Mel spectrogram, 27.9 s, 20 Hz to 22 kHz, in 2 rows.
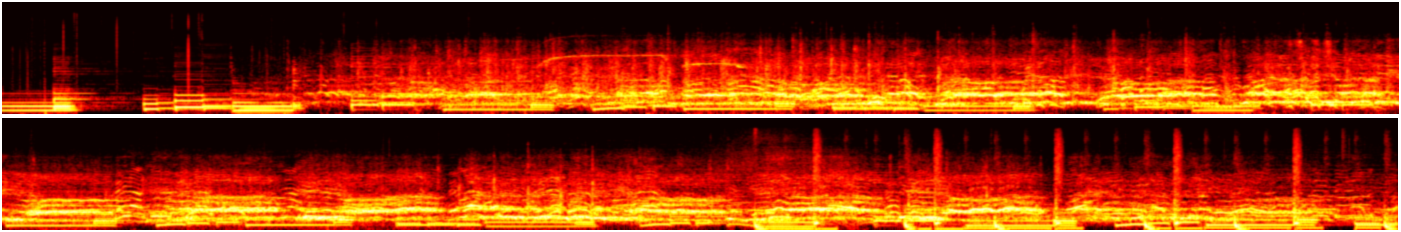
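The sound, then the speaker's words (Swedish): Galatasaray football fans give a chaotic welcome to a player just landed at an Istanbul airport in June 2007. A dense crowd roars and chants continuously over a loud, rhythmic low pounding beat. “Det ni hör här är Galatasaray-fansens kaotiska välkomnande av Tobias Linderoth när han precis landat i Istanbul i juni 2007.”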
